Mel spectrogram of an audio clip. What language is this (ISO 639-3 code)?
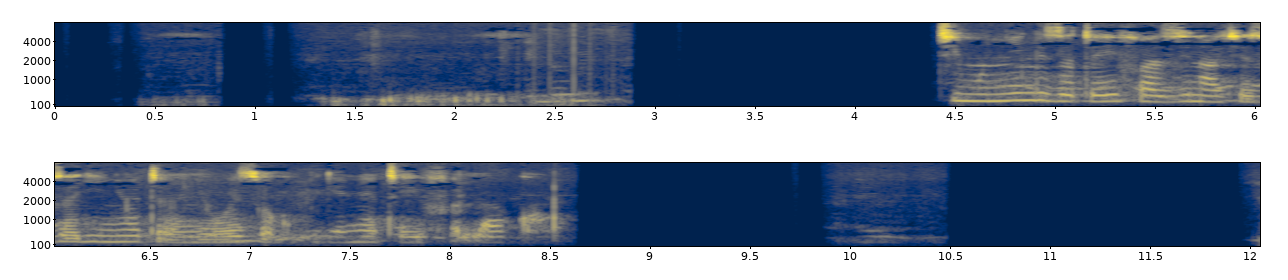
swa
